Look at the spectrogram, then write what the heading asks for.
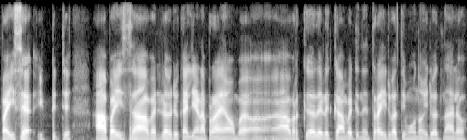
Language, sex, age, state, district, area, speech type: Malayalam, male, 18-30, Kerala, Thiruvananthapuram, urban, spontaneous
